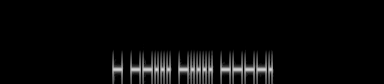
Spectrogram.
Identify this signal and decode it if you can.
Morse code, heard as a keyed tone, about 40 wpm, 700 Hz. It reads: T769
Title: Numbers - Contest Style - 4-Digit 40wpm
